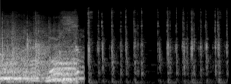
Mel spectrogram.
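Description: Loud hall noise of a cheering crowd with voices and music, cut off abruptly just under a second in. A quick, quiet run of keyboard-typing clicks follows, about ten a second, as a sound effect for text being typed onto the screen.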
